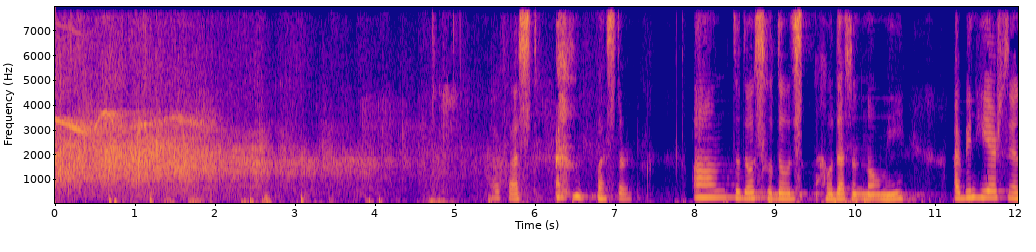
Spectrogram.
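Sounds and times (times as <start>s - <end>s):
low thumps: 0.0s - 5.8s, 8.0s - 10.4s
crowd clapping: 0.0s - 6.2s
speech: 5.6s - 7.3s, 8.0s - 12.0s.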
